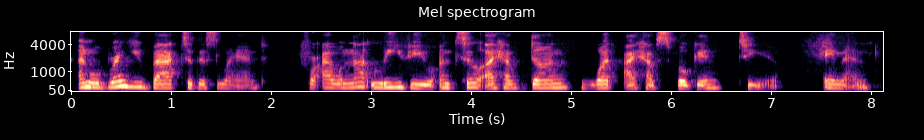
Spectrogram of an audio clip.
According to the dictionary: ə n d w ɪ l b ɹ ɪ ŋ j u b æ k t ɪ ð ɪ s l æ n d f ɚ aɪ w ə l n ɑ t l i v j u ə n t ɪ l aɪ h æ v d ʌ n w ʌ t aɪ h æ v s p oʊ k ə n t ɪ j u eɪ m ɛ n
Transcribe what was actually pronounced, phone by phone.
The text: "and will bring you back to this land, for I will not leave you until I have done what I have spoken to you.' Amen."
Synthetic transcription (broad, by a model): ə n w ɪ l b ɹ ɪ ŋ j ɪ b æ k t ɪ ð ɪ s l æ n d f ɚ aɪ w ə l n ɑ t l i v j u ə n t ɪ l aɪ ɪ v d ʌ n w ʌ t aɪ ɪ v s p oʊ k ə n t ɪ j u eɪ m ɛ n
